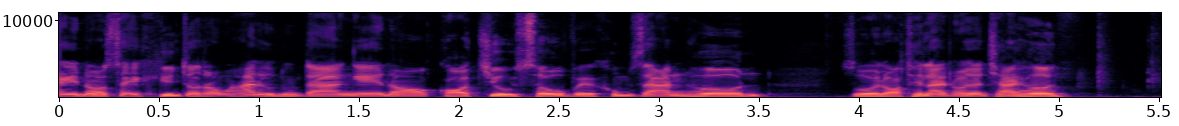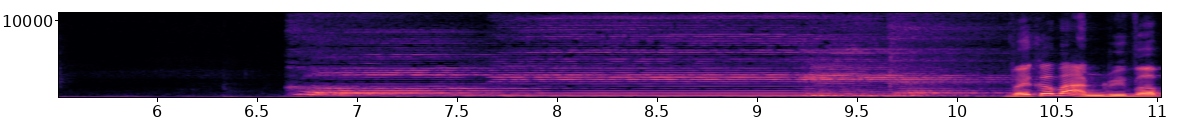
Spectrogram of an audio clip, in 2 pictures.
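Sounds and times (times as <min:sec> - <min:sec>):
solo voice singing long note: 0:06.6 - 0:10.4.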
